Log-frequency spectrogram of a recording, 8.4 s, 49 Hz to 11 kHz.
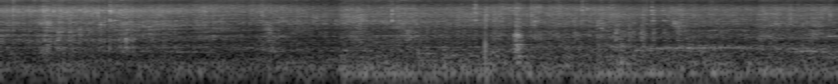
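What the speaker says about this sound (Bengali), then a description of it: "4-5 মিনিট সময় নিয়ে বিনস, আলু, গাজর আমি ভেজে নিলাম।" Beans, potatoes and carrots fry in a pan, a continuous bright sizzle with occasional stirring scrapes and clinks, steady and close.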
